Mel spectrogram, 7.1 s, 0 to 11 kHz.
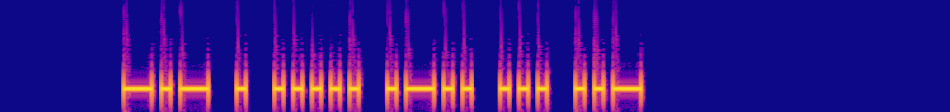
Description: Morse code, heard as a keyed tone, about 17 wpm, 700 Hz. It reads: KE5LSU
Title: USA Call Signs - 6 Characters - Repeated 2x - 17wpm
